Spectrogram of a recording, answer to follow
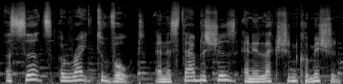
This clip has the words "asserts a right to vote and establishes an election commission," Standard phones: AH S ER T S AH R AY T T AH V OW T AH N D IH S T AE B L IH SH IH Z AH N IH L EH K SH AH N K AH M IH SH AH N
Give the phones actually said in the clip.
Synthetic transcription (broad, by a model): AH S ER T S AH R AY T T AH V OW T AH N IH S T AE B L IH SH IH Z AH N IH L EH K SH AH N K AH M IH SH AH N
